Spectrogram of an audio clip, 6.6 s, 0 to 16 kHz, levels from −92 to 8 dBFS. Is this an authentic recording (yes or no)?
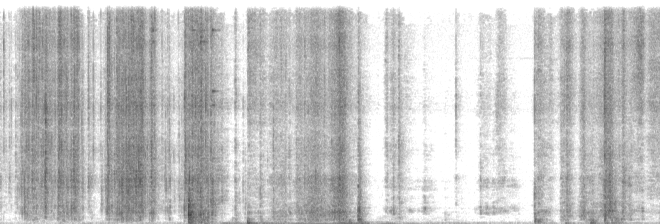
yes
